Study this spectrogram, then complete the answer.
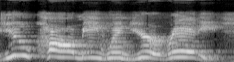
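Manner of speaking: slow, high mimicked order; stern officer. Officer sending her back to the unit, stern. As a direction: spell it out, imitating a stern officer.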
